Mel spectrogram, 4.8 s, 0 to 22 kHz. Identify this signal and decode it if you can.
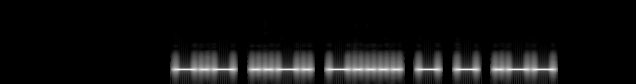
Morse code, heard as a keyed tone, about 25 wpm, 700 Hz. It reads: KF6TTW
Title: USA Call Signs Repeated 3x 25wpm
